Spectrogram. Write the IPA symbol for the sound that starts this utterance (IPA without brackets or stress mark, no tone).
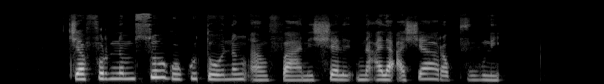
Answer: t͡ʃ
